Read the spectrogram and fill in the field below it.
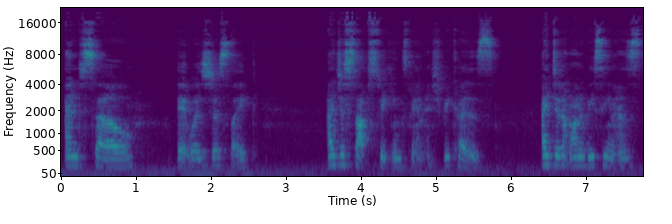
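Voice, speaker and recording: A woman's voice: on the low side, steady tone, takes it slowly, pauses often. A young adult woman talking casually about her school years, often using "like". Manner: conversational, frequent filler "like". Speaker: interviewee. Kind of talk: casual conversation. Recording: echoey room.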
